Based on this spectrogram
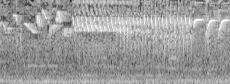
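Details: Canary singing vigorously in gacor style with ngerol rolls and cuit cuit notes: varied quick chirps, then a long buzzy rolled trill held for over two seconds, closing with two bright rising-falling sweeps over low background rumble.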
